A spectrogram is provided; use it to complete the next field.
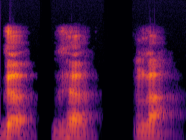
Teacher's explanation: ऐसे वर्ण जिनके उच्चारण में स्वर तंत्रियों में कंपन पड़ता है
